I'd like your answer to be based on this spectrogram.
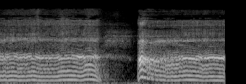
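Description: A Chihuahua dog whimpers and yips close up on a cold floor, giving two long, high, wavering whines split by a short gap, then a sudden cut to silence.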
